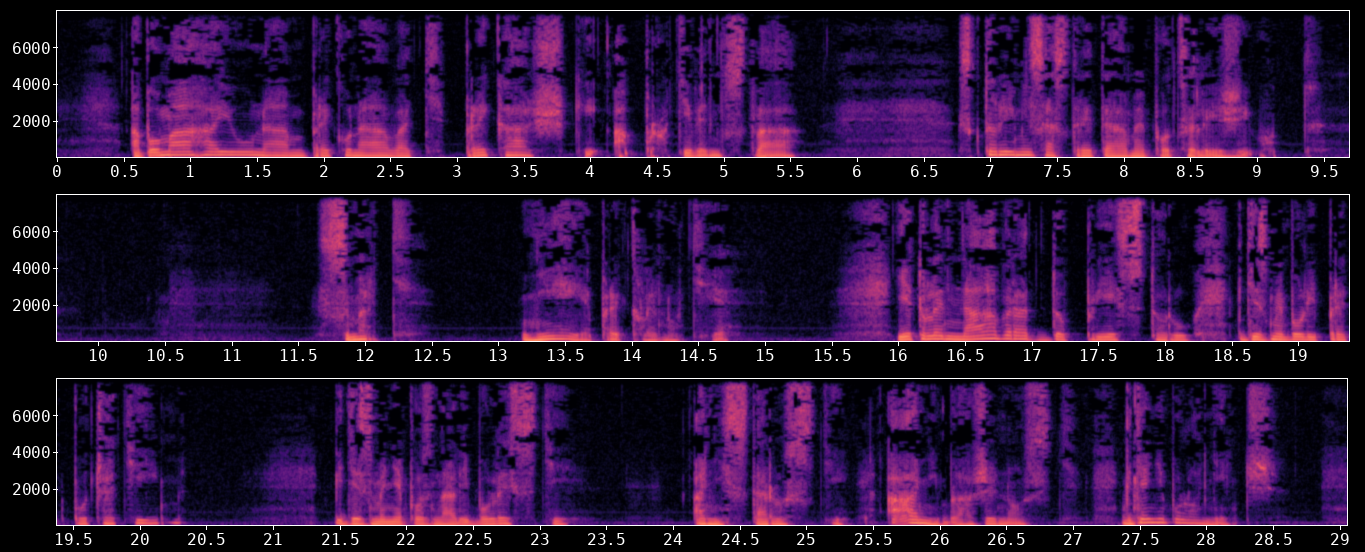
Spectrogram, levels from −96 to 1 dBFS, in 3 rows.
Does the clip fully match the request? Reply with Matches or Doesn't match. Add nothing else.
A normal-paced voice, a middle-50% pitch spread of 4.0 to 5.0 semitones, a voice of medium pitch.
Doesn't match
